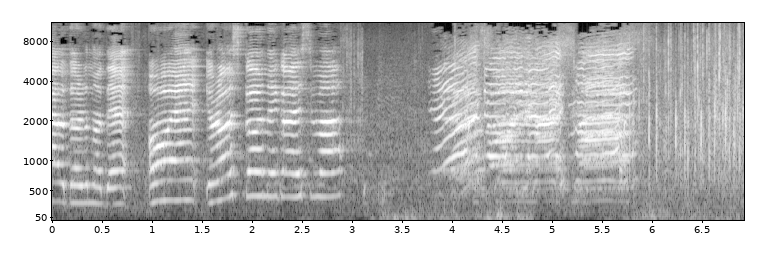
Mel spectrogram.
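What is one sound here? A young girl shouts energetically through a microphone.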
